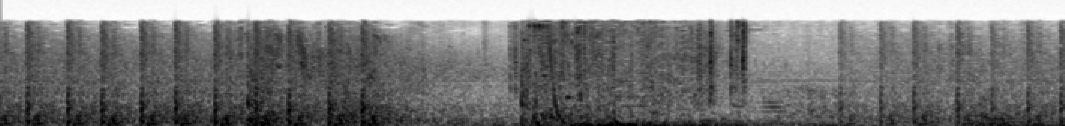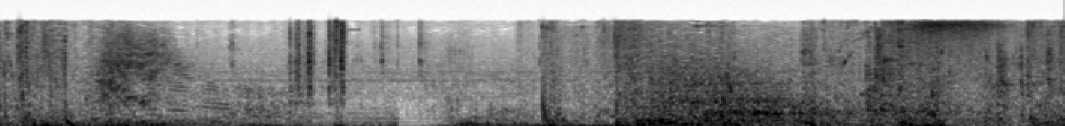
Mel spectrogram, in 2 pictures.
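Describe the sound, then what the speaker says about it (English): Rapid video game gunfire in Playground, dense repeated bursts of shots that run almost throughout, loud and close, with a couple of short pauses and players talking over it. "he's shooting at us"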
